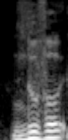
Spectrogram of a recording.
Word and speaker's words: nouveaux: Now, nouveau in the singular is spelled N-O-U-V-E-A-U, and in the plural... exactly the same, but with an X on the end. N-O-U-V-E-A-U-X. But it sounds exactly like the singular.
